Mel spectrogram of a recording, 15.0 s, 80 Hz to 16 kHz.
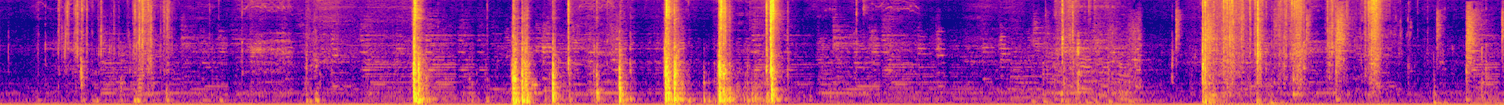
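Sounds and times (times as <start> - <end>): background music: 0.0 - 15.0
knocks on cutting board: 4.2 - 4.4.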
